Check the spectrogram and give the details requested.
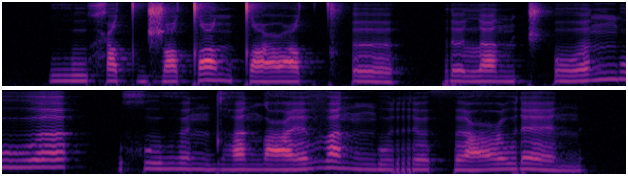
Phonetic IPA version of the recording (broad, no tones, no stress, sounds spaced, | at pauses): ɦ u x e tˤ d͡ʒ u tˤ ɵ n tˤ o ʕ u tˤ t͡sʼ ə | ɾ ə l a n t͡ʃʼ o ɐ̯ ŋ u ɐ̯ | x u ɦ ɵ n dʱ a n ʕ ɛ v a n ŋ u r ɵ θ ə ʕ u ɾ ɛ n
